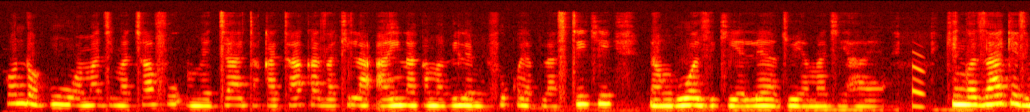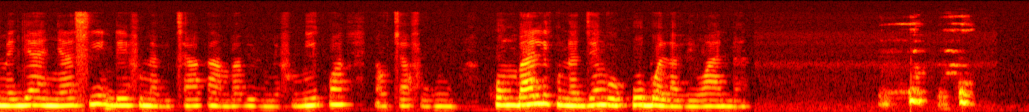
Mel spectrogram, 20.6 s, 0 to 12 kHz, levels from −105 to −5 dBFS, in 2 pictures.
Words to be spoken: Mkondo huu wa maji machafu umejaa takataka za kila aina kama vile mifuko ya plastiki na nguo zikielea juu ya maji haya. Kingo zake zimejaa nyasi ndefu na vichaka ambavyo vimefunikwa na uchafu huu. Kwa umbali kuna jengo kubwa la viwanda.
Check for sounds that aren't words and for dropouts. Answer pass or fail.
fail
